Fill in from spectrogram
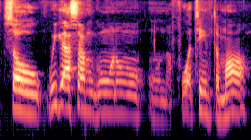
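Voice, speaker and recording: A man with a somewhat high voice hosts a radio show, talking loudly in DC slang. He keeps stumbling into excited restarts, and a faint hiss of noise sits under the studio chat. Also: fairly quick, gravelly. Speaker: radio host.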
